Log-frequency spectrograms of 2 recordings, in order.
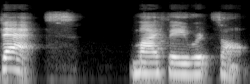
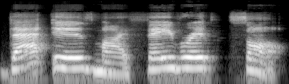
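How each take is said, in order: First: The two words are joined into one syllable. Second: The two words are said separately in full. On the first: The speaker calls it right. "we're going to put them together" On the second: The speaker calls it wrong. "Instead of saying that is"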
